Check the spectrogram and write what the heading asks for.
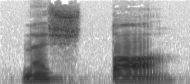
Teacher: نکته بعدی، تلفظ طا هستش، طا رو ما باید درشت و پر از توی گلو بگیم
